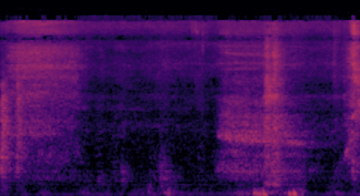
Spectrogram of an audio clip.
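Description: Someone does a deep diaphragmatic breathing exercise, close and quiet: long airy inhales and exhales repeated several times, with a couple of stronger nasal puffs near the end and no speech.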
